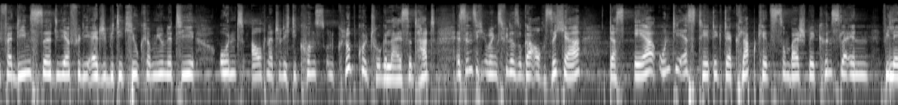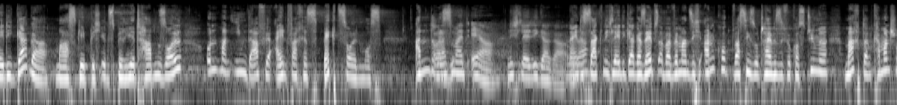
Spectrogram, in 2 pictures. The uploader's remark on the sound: LIVE in Berlin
